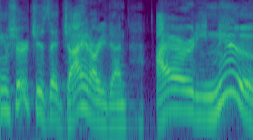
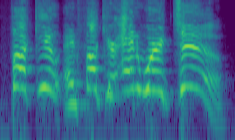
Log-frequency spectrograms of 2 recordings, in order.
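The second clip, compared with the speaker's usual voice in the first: much higher, louder and slow, a spat-out curse; angry customer curse; 5 dB louder, much slower than usual. Retold or imitated. Leaving customer curses the manager, high and loud. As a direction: curse each word out slowly. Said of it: "He's like".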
